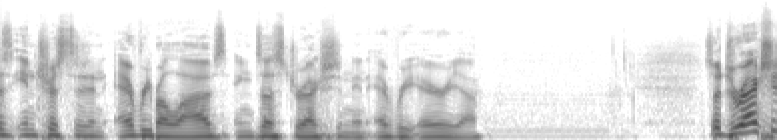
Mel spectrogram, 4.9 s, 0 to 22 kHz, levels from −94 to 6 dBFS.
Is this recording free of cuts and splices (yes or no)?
no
